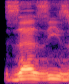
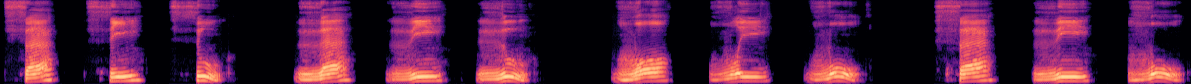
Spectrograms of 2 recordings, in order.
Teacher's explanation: fokusnya adalah punggung lidah depan dan dua gigi seri atas. Ya, jadi ketika baca ujung lidah kita tuh keluar sedikit. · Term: huruf tsa, dza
